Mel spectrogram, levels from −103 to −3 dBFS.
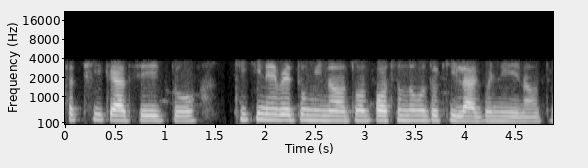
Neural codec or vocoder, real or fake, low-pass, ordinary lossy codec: none; real; 3.6 kHz; none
